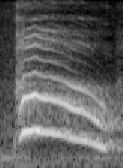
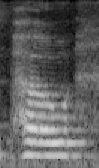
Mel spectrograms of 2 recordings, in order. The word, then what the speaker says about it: Poe: family and this is poe named after edgar allan poe but someone said poo like a teletubbie and i can't unhear that situation but his name is poe i was confused about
